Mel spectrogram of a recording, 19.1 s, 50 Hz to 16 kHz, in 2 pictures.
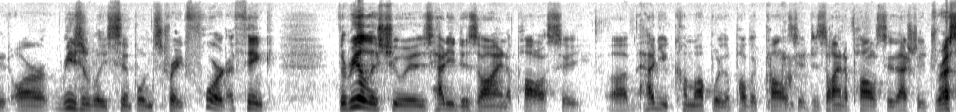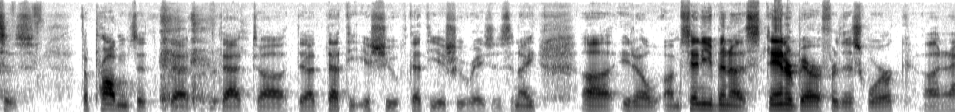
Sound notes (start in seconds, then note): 11.1 audience member coughs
